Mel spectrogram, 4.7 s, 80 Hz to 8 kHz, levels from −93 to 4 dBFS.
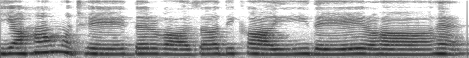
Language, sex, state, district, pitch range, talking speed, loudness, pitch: Hindi, female, Madhya Pradesh, Umaria, 220-235 Hz, 90 wpm, -15 LUFS, 230 Hz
